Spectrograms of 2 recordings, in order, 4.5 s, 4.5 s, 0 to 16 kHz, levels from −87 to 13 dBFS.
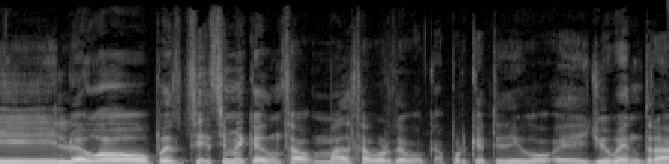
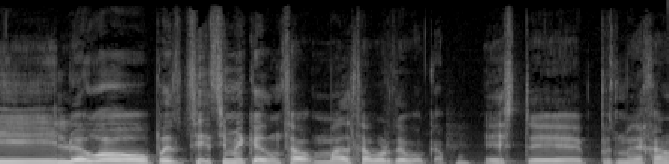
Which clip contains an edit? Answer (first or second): second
